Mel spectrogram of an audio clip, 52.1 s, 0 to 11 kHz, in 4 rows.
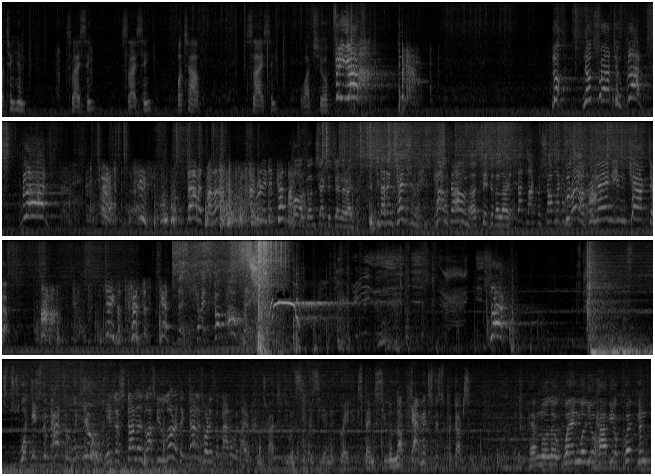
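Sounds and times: low hum and hiss: 0.0 - 31.8, 37.7 - 52.0
person making cat-like cries: 26.8 - 27.3, 32.7 - 35.5.

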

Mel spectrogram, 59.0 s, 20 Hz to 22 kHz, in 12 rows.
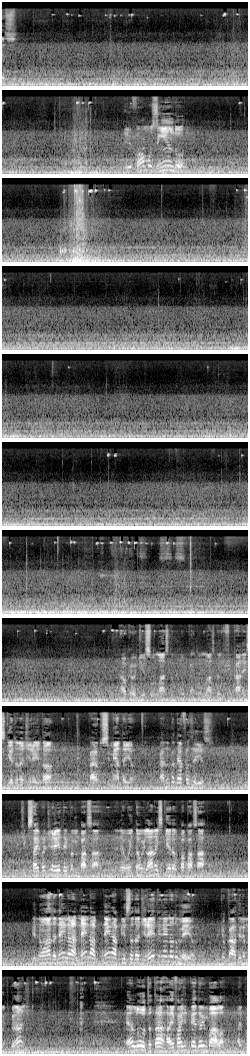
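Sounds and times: road rumble: 0.0 - 59.0
truck engine drone: 0.0 - 59.0.

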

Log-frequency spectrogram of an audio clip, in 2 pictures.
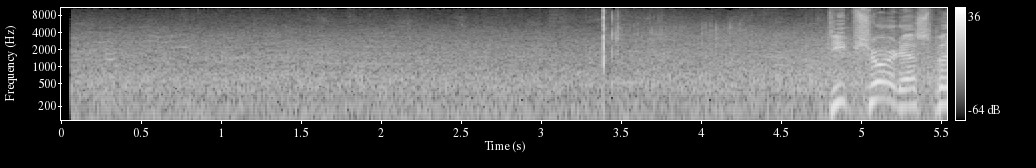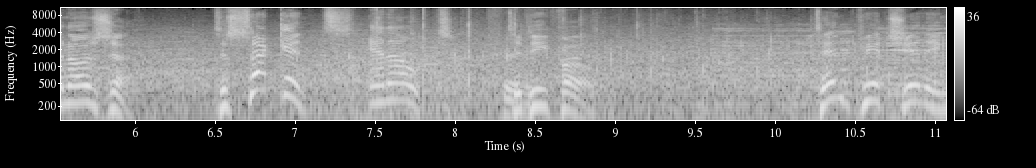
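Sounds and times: baseball bat cracking ball: 3.3 - 4.4
crowd murmur: 5.5 - 11.0.

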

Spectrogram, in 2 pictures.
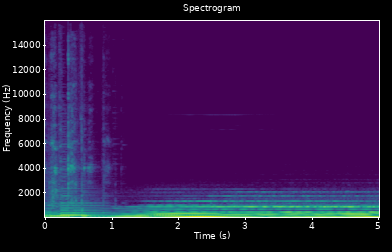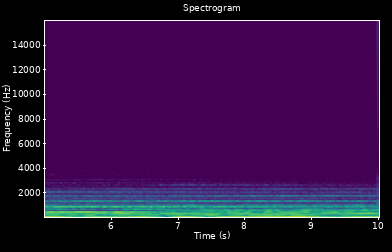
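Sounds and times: spoon clinking ceramic bowl: 0.0 - 1.2
soft ambient music: 0.0 - 10.0.

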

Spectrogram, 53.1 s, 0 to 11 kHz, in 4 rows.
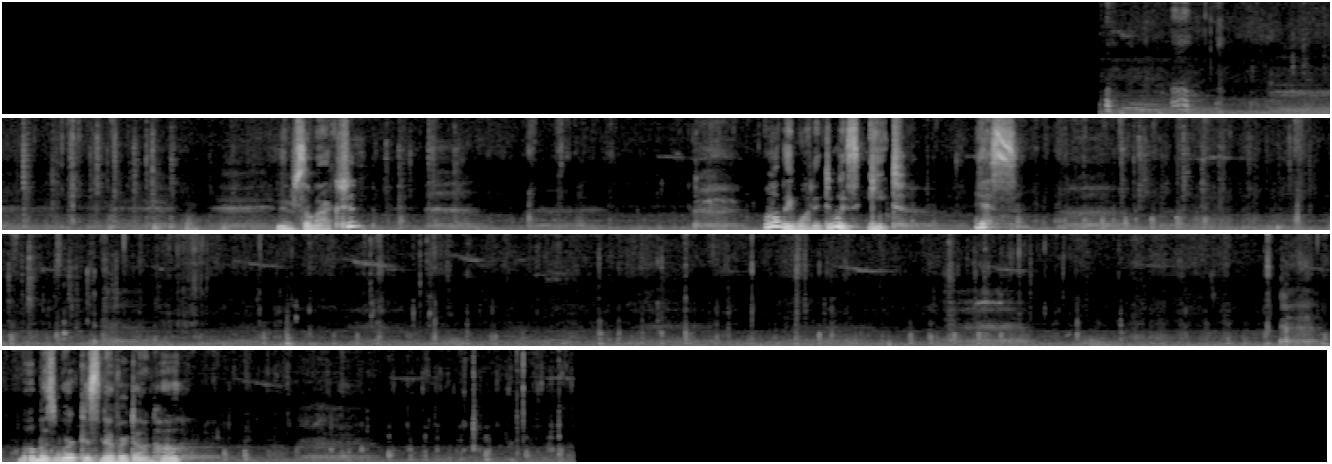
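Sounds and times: puppies squeaking: 11.0 - 12.4, 23.4 - 39.9.

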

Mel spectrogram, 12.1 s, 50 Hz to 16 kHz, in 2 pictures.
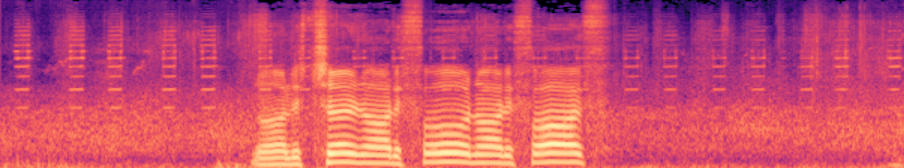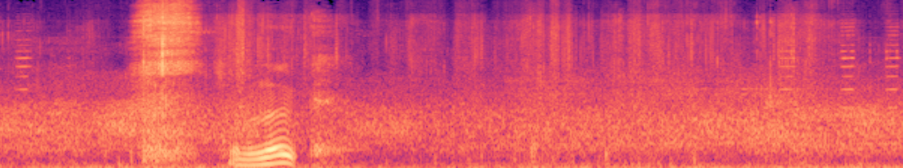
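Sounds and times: metal detector beeps: 0.0 - 2.9, 3.9 - 6.7, 11.2 - 12.0.

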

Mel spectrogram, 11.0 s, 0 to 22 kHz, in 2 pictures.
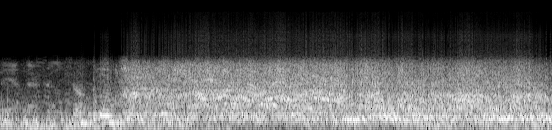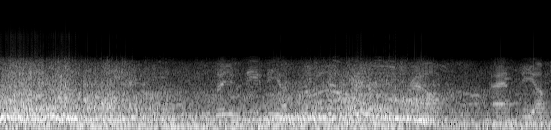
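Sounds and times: rocket engine rushing overhead: 0.0 - 11.0.

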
